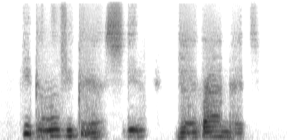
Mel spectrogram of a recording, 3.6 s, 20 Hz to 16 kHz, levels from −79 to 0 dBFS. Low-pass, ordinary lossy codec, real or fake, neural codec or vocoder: 14.4 kHz; none; fake; codec, 44.1 kHz, 0.9 kbps, DAC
